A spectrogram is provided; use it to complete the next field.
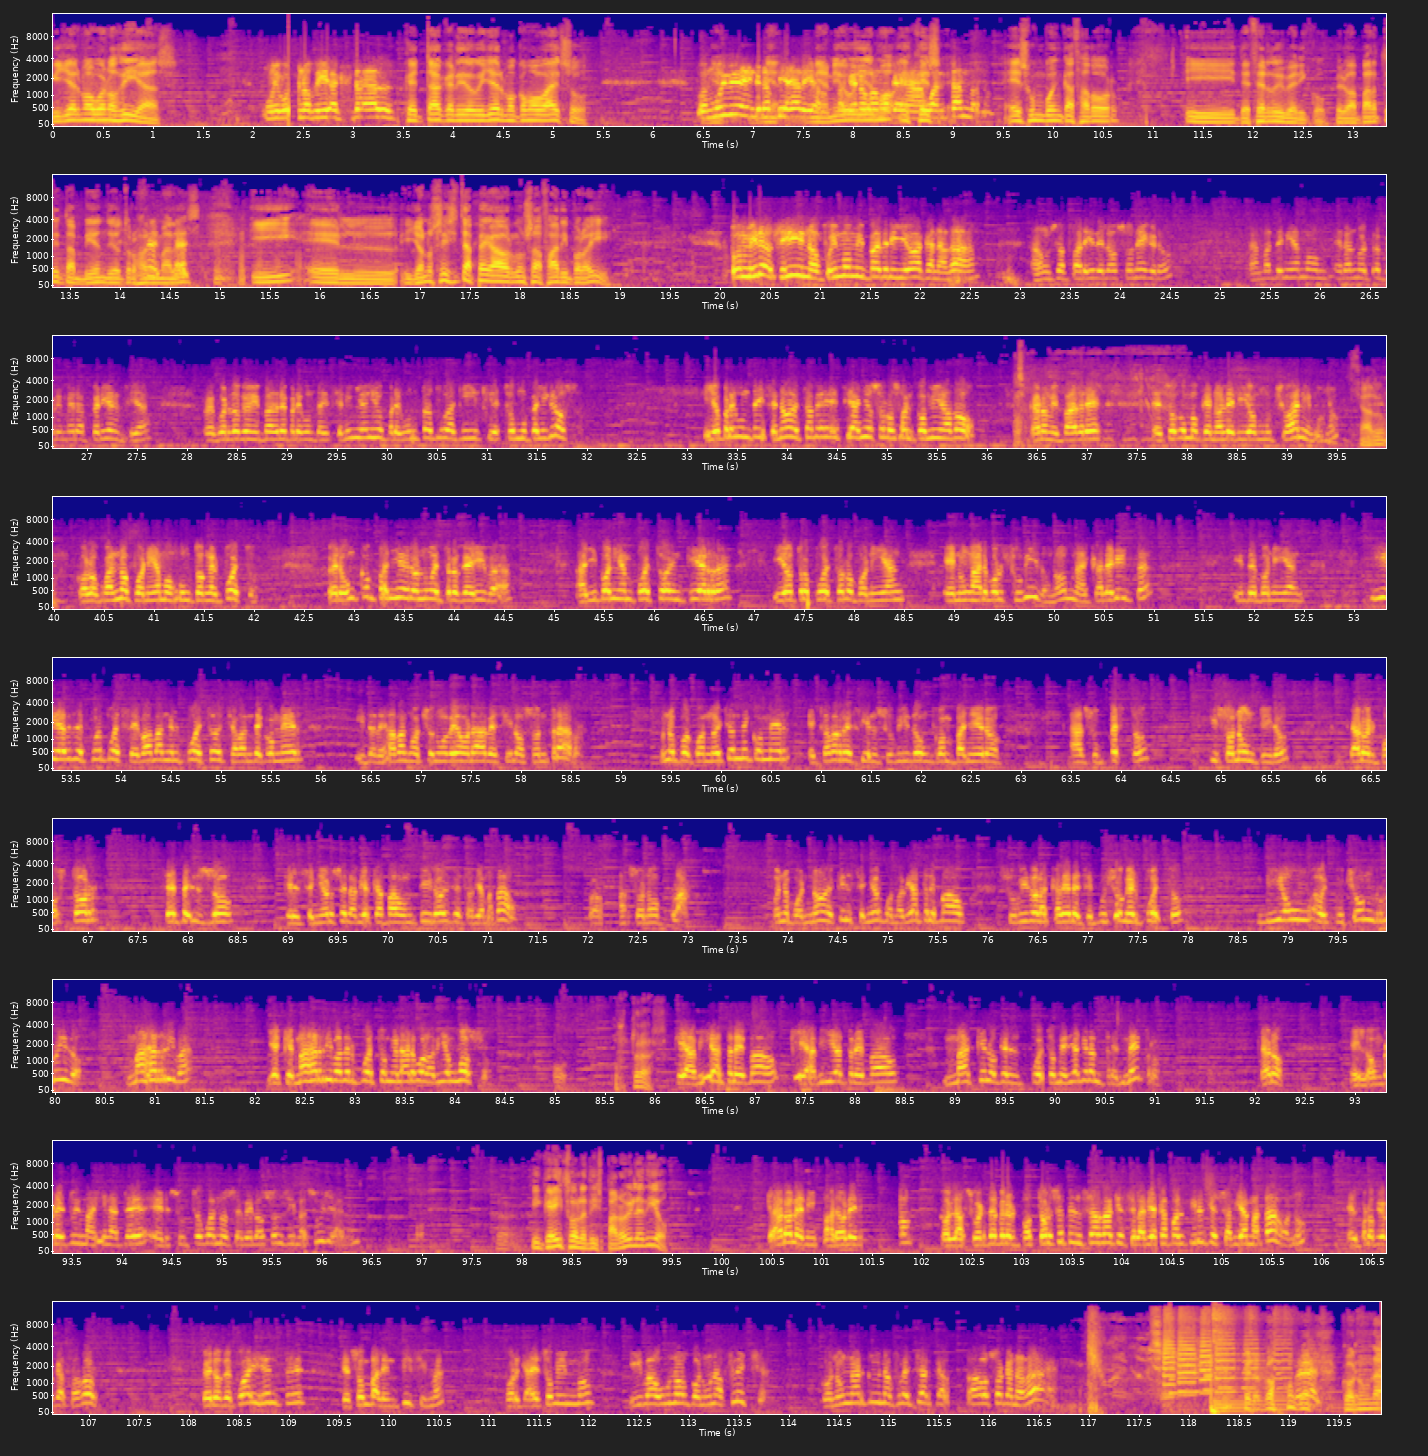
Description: Los oyentes de Carlos Herrera han relatado las historias más graciosas que han vivido en sus safaris por el mundo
